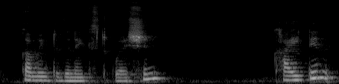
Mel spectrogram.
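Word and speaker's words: chitin: Kiten is found in kiten or some pronounces as chitten.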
